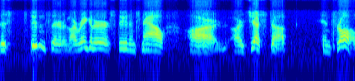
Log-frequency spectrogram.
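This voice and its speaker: Noticeable background noise runs under a man speaking at a very slow pace. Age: 70s. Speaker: Sanskrit teacher. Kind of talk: radio interview. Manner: halting, many fillers.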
